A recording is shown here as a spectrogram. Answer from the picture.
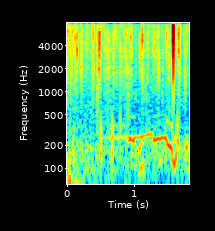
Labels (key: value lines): label: biophony, cascading saw
recorder: SoundTrap 600 or HydroMoth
